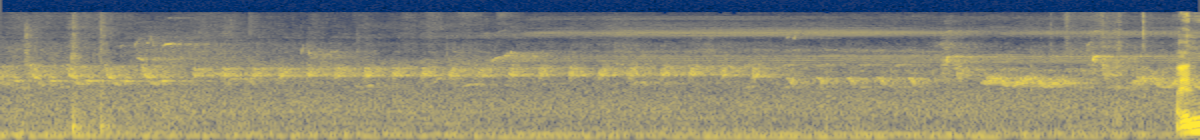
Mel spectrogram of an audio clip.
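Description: Faint outdoor ambience with a steady, high, rapidly pulsing chirr from wildlife in the surrounding trees, breaking up about five seconds in.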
